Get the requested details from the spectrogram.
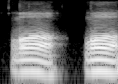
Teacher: Cara mengucapkannya dengan menyentuhkan pangkal lidah ke langit-langit yang lunak. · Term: huruf qof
